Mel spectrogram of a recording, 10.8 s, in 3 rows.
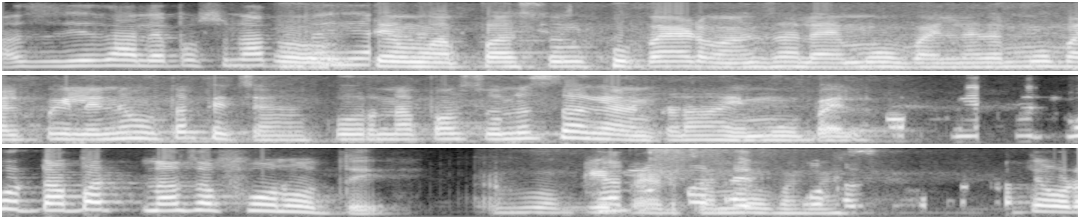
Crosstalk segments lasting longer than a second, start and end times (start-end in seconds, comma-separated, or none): none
